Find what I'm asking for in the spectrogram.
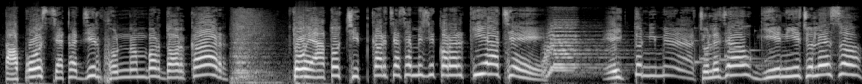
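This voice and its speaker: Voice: very high-pitched, normal speed, over music. A performer voicing a cheeky, argumentative village youngster with a West Bengal accent in a comedy cartoon. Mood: cheeky, nonchalant. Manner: cheeky, argumentative, mock-innocent. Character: cheeky squeaky village youngsters needling their uncle.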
